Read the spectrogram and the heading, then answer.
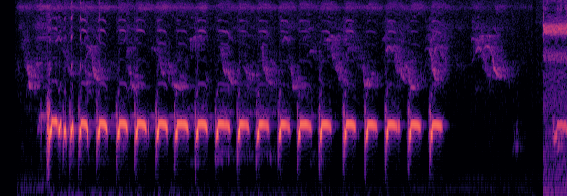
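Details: Local zebra dove used as a lure call, a fast series of about seventeen short hooked whistled coos near one pitch, evenly spaced, ending in a brief burst of noise.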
